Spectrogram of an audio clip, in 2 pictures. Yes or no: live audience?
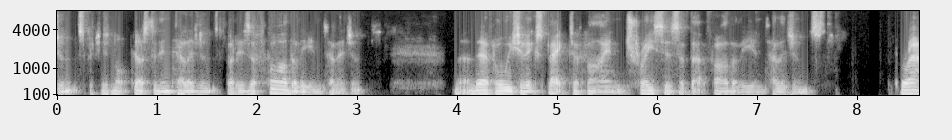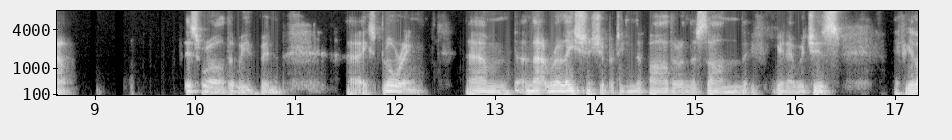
no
